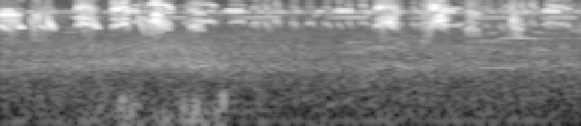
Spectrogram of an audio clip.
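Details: Male baya weavers at their finished nests, singing and wing-fluttering to attract females to choose a nest; bursts of sharp high chirps and short buzzy notes, irregular, with brief quieter gaps between them.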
